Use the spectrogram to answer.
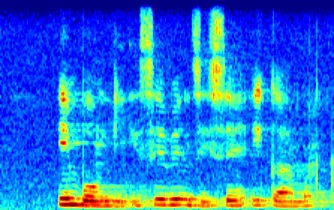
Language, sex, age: South Ndebele, female, 19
